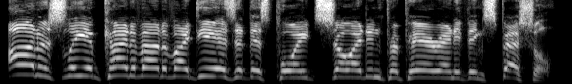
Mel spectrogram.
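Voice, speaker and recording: An actor voicing a chipper, unhinged male academy announcer who gives bubbly announcements and bursts into gleeful shouting. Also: extremely high pitch, fairly quick, clean tone, dry recording, studio quality. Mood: cheery. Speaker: game character announcer. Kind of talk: video game voice lines.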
